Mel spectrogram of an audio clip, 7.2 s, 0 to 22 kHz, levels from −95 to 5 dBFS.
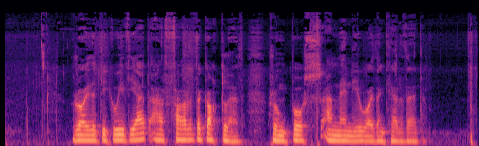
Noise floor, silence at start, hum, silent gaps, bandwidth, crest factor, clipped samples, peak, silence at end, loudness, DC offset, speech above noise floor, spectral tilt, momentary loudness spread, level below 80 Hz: -55 dBFS; 0.65 s; none; none; 16 kHz; 20 dB; under 0.1%; -2 dBFS; 0.1 s; -22 LUFS; under 0.1%; 35 dB; -7 dB/octave; 19 LU; -48 dBFS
